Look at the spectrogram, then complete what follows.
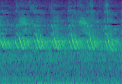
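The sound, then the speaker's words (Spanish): Many birds arriving at a bird sanctuary call at once in a dense, continuous chorus of chirps and squawks, repeating rapidly without pause, with no voices heard. “Mira, esta fue mi narración, mi crónica en un santuario de aves. Escucha. Oye las aves.”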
